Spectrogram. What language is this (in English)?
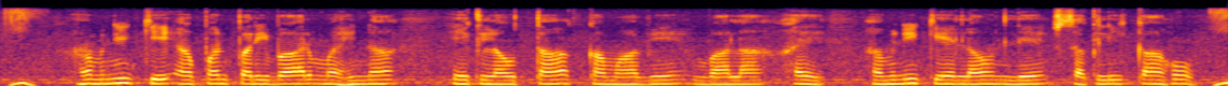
Magahi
